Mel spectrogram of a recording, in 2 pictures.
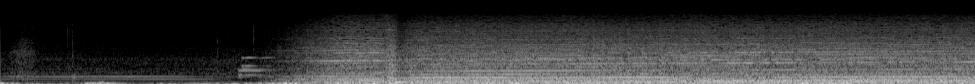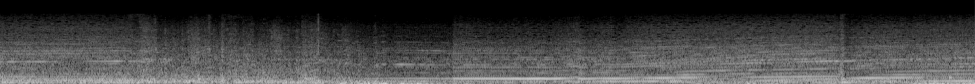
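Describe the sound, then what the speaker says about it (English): A Honda NSX engine in the racing game Gran Turismo 7 revs steadily for most of the stretch, a loud, sustained tone rising and falling with throttle and gear changes after a short quiet start. "I'm in the NSX, Scott."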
